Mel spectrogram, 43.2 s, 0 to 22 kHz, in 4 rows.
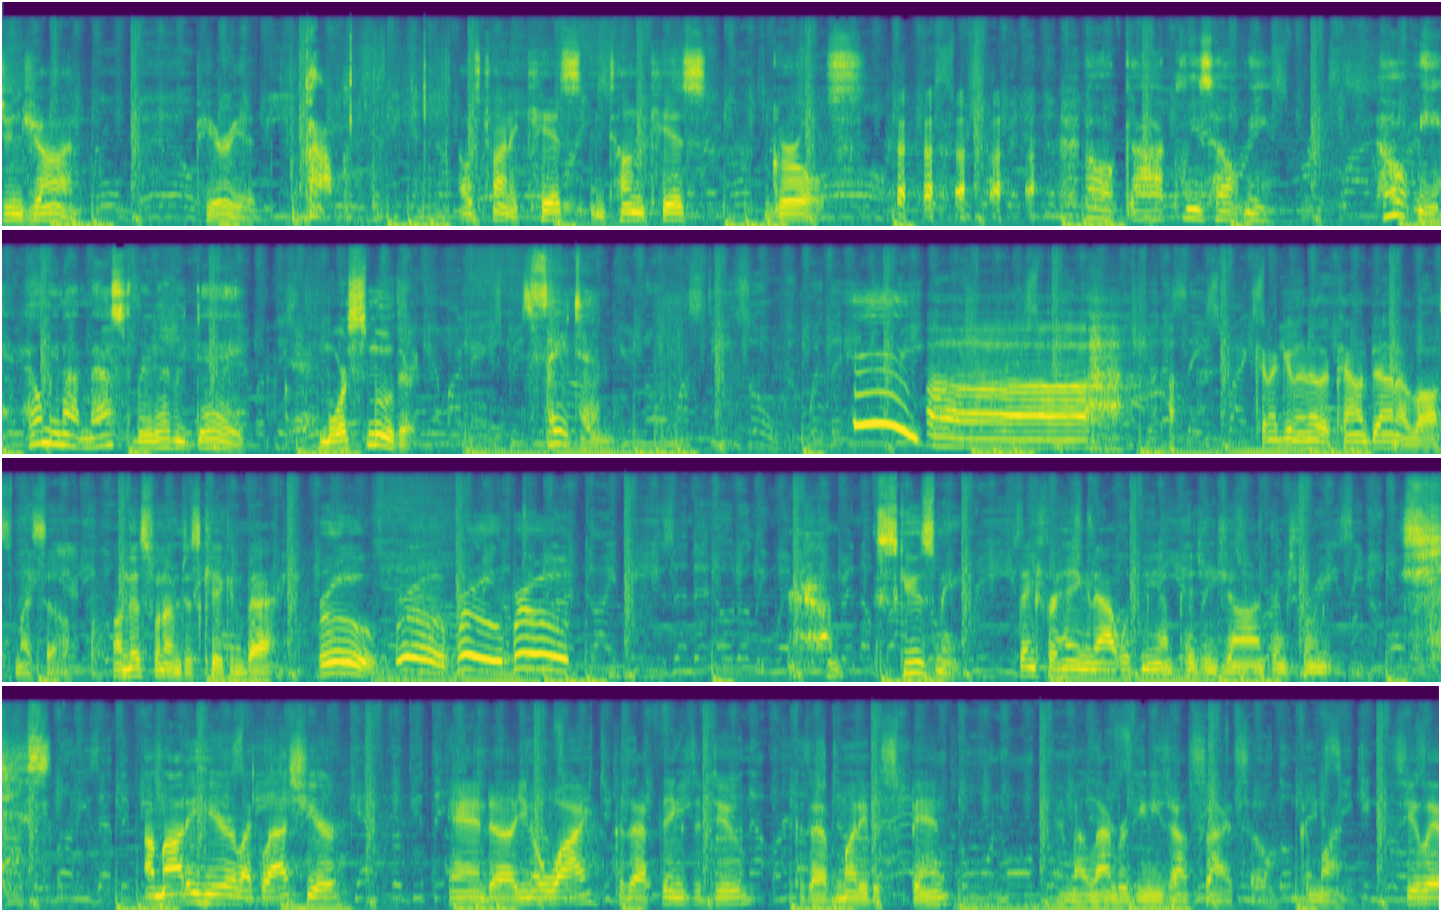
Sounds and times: Music: 0.0 - 43.1
Speech: 14.7 - 15.4, 20.2 - 25.9, 27.5 - 31.6, 35.7 - 39.5, 40.2 - 43.1.

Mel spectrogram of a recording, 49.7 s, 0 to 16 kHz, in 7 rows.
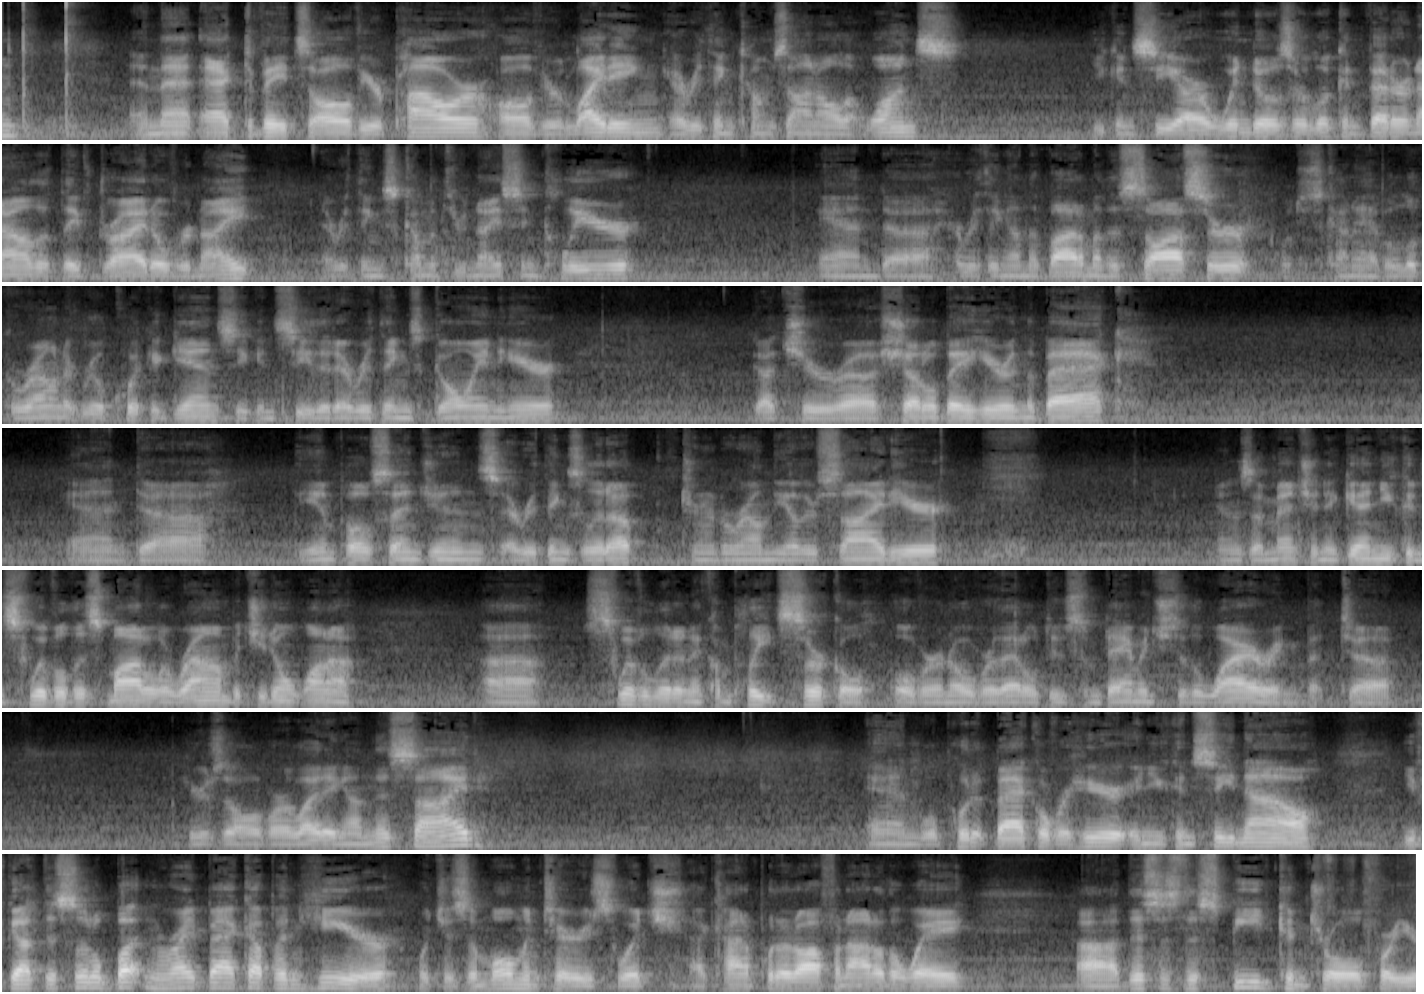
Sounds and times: Speech: 0.0 - 4.8, 5.4 - 10.4, 11.2 - 17.0, 18.0 - 20.0, 21.6 - 26.1, 27.4 - 30.2, 30.8 - 35.4, 36.4 - 38.0, 39.8 - 47.4, 48.0 - 49.6.

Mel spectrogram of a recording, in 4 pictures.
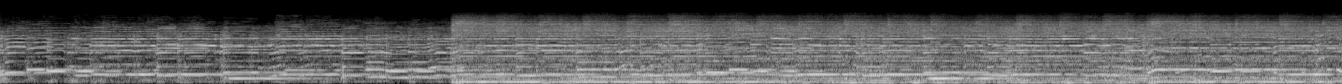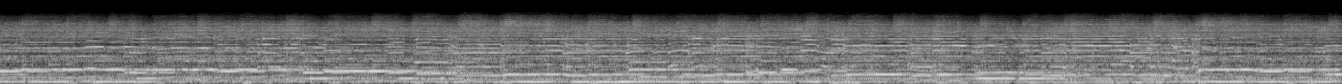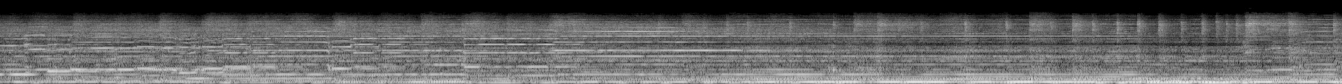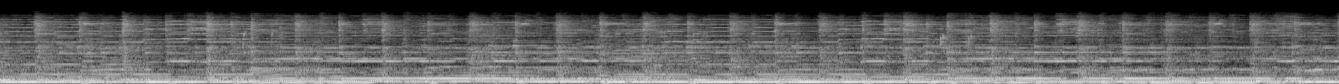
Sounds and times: Electric guitar: 0.0 - 53.6.

